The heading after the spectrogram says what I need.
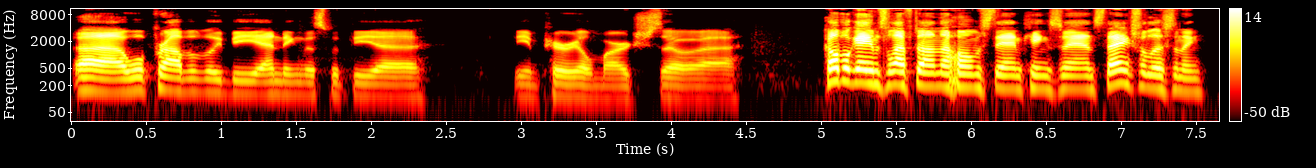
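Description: A man hosting a postgame chat, telling stories and joking in an animated way. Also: on the high side, normal speed, clean tone. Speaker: host. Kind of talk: casual chat.

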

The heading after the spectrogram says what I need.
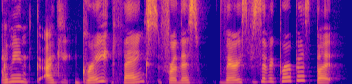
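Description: A woman co-hosting a podcast in casual chat, animated and quick to joke, sounding incredulous at times. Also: fairly high pitch. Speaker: podcast co-host.

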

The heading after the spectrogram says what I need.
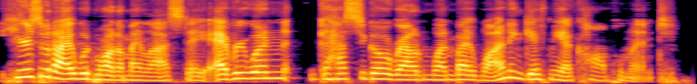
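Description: A woman's voice: on the low side, quick pace, dry recording. A young woman co-hosting a podcast, chatting casually with a wry, teasing manner. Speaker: podcast co-host. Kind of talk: casual chat.

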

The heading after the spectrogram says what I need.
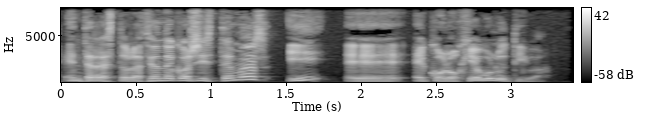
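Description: Fast-talking manchego man hosting a podcast. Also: sits high, animated. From La Mancha, Spain. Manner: eager, self-correcting. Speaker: podcast host. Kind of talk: casual podcast conversation.

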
